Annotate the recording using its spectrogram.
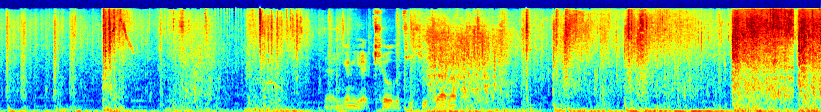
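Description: Weapons swing and thud in a fight with a large beast.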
